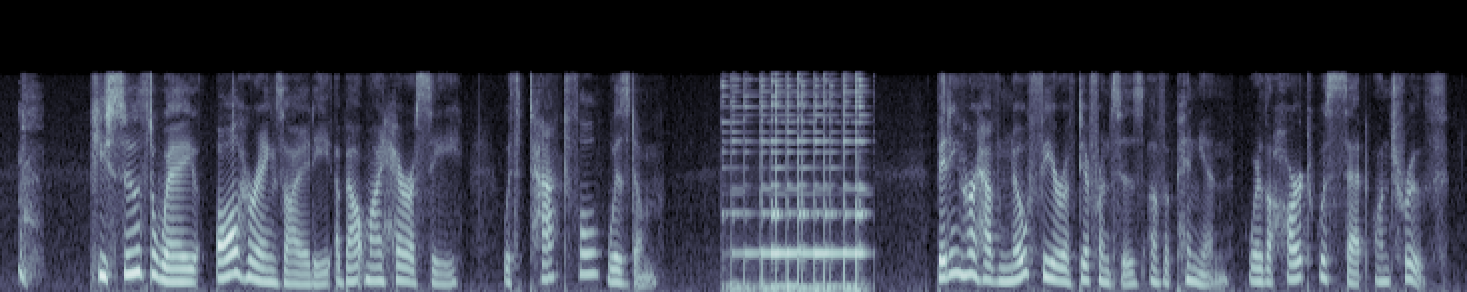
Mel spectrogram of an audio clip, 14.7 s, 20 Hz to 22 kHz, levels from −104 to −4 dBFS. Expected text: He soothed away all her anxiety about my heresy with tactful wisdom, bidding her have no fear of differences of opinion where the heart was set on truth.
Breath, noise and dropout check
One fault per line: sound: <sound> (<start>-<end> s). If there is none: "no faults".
sound: cough (0.2-0.5 s)
sound: tap (7.2-8.8 s)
